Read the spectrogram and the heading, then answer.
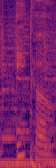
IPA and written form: i:kəu (YIKO)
